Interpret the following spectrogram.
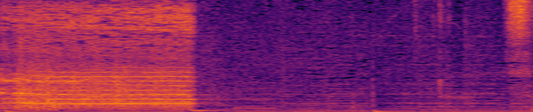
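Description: Background music: a loud held melody stops abruptly under a second in, leaving only a quieter low beat with a couple of deep drum hits.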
